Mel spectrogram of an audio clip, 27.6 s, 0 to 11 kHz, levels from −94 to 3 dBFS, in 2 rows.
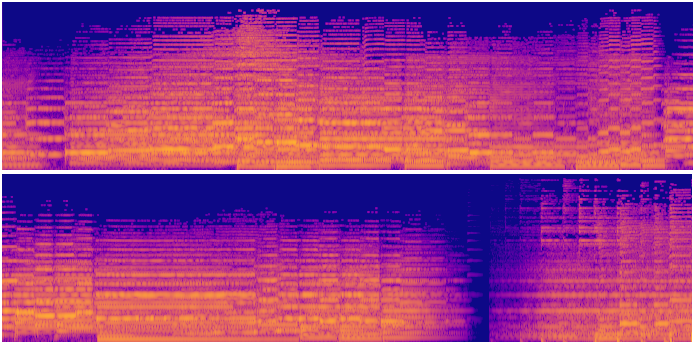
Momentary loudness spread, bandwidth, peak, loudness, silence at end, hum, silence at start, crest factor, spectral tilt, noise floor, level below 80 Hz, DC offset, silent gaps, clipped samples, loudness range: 11 LU; 10 kHz; -4 dBFS; -21 LUFS; 0 s; none; 0 s; 18 dB; -5.5 dB/octave; -56 dBFS; -38 dBFS; under 0.1%; 23.43-23.54 s; under 0.1%; 10 LU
